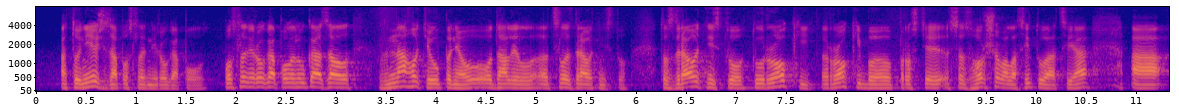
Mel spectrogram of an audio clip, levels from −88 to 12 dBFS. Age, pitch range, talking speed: 40-59, 130-155 Hz, 165 wpm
